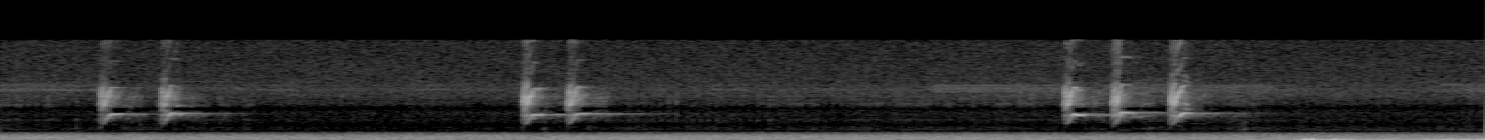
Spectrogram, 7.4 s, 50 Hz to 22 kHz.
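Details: Garden chaffinch, a male, recorded in March 2023 at Weener in East Frisia, Germany, giving sharp metallic 'pink' calls in pairs, then a quick triplet, every two to three seconds. Low rumbling noise grows toward the end.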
